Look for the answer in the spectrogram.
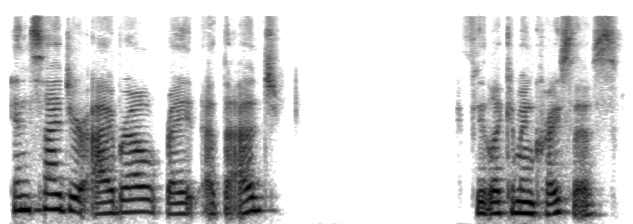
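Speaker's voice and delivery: measured, deliberate affirmation read with pauses; guided tapping script. Acted. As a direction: lead the group through each setup phrase. Guides tapping round phrases.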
